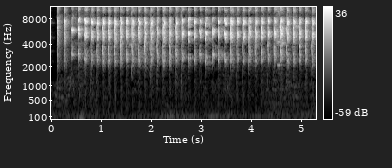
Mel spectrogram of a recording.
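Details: Male lovebird in konslet song, an unbroken run of rapid, harsh, high-pitched pulses, about four each second, steady and loud throughout.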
